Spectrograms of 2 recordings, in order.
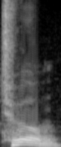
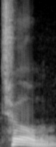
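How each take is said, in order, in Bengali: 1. স্বরধ্বনিটি 'oo' এর মতো শোনায়। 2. স্বরধ্বনিটি 'oo' এর মতো শোনায়।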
